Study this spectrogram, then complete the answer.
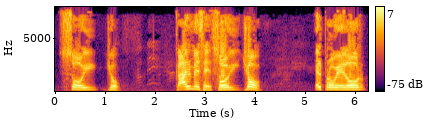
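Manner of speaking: forceful preaching, phrase by phrase; emphatic proclamation. Acted. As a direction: proclaim who you are to reassure the fearful. Preacher proclaims as Jesus, building.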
